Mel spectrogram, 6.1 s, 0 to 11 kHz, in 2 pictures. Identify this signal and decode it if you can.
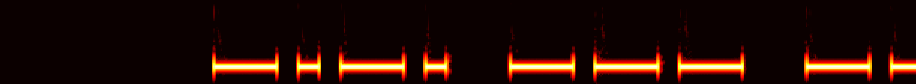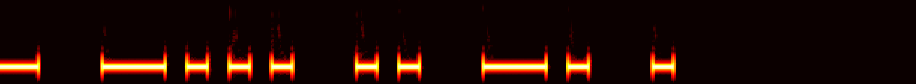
Morse code, heard as a keyed tone, about 17 wpm, 700 Hz. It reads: COMBINE
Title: Sentences from Top 1600 Words - New Word Drill Alt - 17wpm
